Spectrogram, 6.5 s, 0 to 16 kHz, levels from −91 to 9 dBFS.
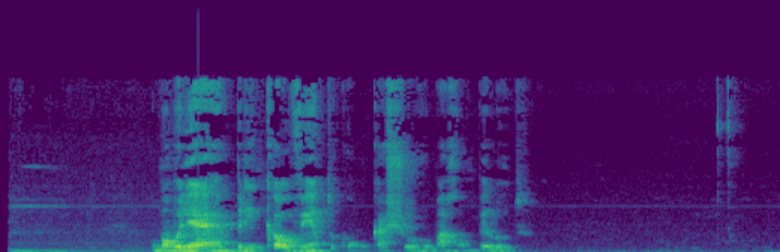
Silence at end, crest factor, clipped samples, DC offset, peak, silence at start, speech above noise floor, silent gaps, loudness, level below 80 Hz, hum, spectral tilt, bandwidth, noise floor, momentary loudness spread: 2.25 s; 22 dB; under 0.1%; under 0.1%; 0 dBFS; 0.1 s; 47 dB; none; -18 LUFS; -46 dBFS; none; -5.5 dB/octave; 11.5 kHz; -65 dBFS; 23 LU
